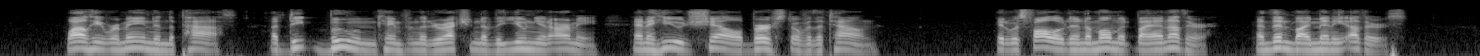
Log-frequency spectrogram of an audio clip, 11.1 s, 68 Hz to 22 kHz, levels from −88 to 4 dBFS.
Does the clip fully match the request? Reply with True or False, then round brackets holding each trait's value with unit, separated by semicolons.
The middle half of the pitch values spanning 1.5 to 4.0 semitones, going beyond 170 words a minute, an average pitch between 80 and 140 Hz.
True (2.4 semitones; 205 wpm; 135 Hz)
